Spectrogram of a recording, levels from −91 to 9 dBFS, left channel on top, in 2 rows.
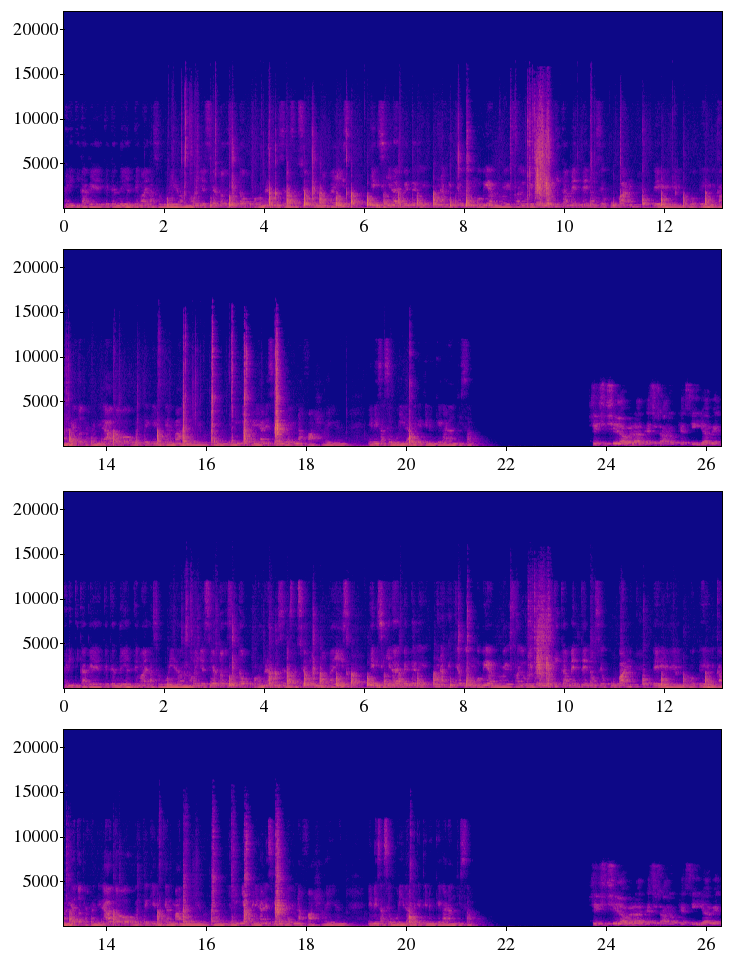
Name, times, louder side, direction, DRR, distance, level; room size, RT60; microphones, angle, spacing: voice 1, 0.0-21.4, right 1 dB, 65° right, -3 dB, 0.7 m, -40 dB
sound 1, 1.6-20.1, left 3 dB, 75° left, 0.5 m, -39 dB
voice 2, 23.7-26.3, left 1 dB, 35° left, -1 dB, 0.7 m, -42 dB
6.0 x 2.4 x 2.3 m, 0.78 s
head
